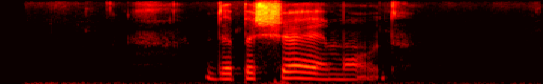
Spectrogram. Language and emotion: Russian, neutral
